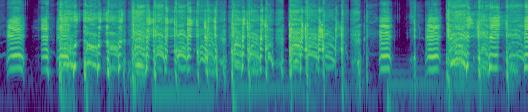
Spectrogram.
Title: 기침 좀 할께요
